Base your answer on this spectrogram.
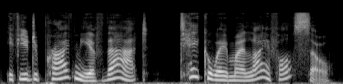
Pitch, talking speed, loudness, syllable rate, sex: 240 Hz, 190 wpm, -16 LUFS, 5.0 syllables/s, female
